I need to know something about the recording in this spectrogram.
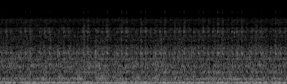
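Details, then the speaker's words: General 340 drill press with the bottom of the cast-iron belt guard removed while chasing a rattle; steady even motor hum with low drone, no rattle, motor moving slightly more than before; normal running. "No rattling noise. I guess maybe just the natural frequency can change a little bit. The motor is moving a little bit more than it did before."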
